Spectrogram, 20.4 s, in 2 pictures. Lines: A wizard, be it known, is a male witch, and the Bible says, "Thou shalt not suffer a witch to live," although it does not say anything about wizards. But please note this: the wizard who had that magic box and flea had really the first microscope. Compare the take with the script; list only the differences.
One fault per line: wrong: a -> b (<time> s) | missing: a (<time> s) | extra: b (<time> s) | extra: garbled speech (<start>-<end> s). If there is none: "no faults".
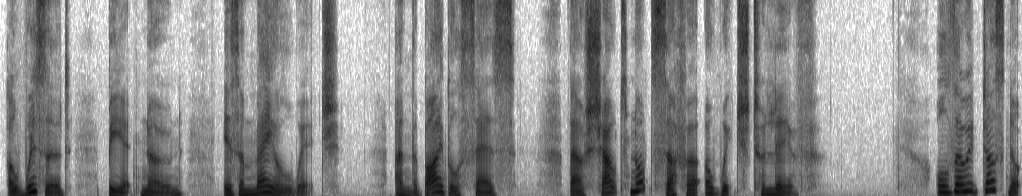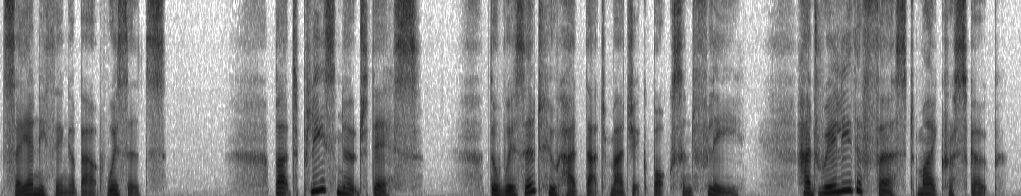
no faults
